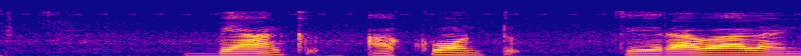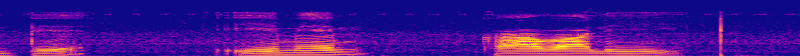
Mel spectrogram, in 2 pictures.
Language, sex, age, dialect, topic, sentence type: Telugu, male, 25-30, Telangana, banking, question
